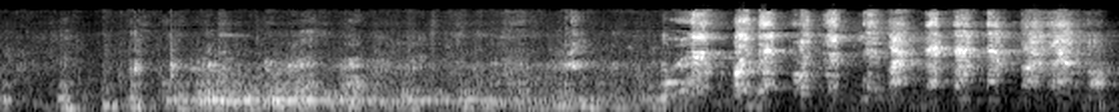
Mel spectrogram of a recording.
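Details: Piglets being moved into fattening pens: after a stretch of muffled shuffling noise, a rapid run of shrill, high squeals repeats about four times a second in the final second and a half.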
